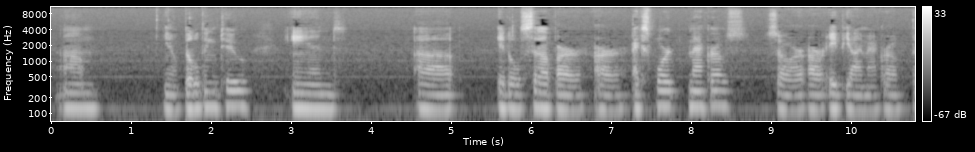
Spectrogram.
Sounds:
Speech

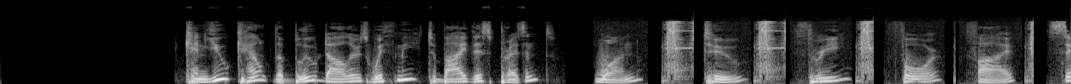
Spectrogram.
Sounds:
Speech synthesizer, Cash register, Speech

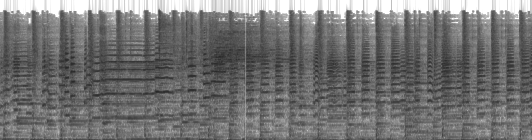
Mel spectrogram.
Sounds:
Swing music, Music

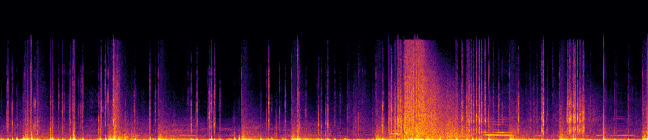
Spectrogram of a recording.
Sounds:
firing muskets

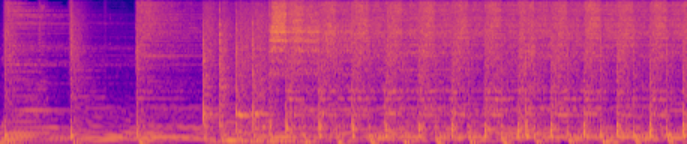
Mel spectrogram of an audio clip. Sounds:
Music

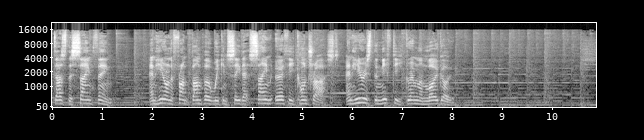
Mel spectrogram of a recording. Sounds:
Music, Bass drum, Speech

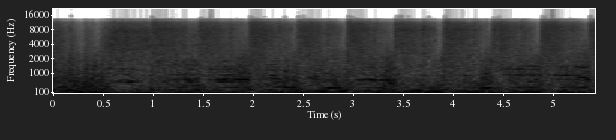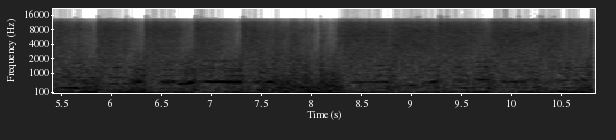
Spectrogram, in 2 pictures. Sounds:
Singing

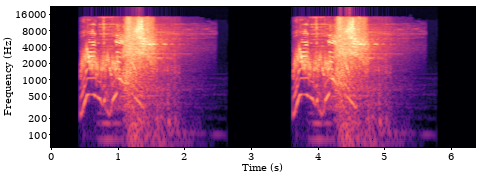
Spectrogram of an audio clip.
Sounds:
Speech

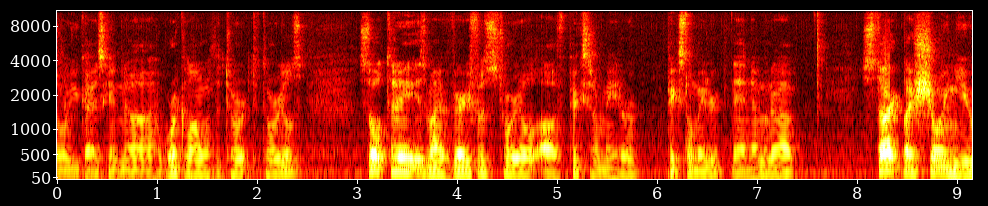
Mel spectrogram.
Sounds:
Speech

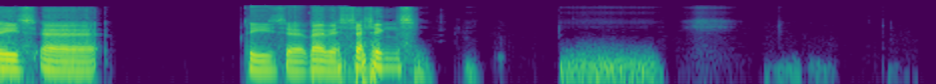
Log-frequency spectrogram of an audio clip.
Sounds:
Speech

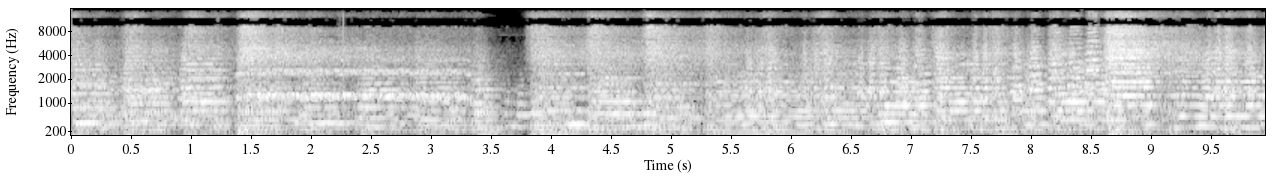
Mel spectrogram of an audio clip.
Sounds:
Brass instrument, Music

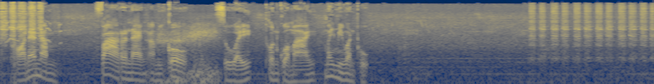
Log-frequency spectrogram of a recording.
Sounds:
Mouse, Speech

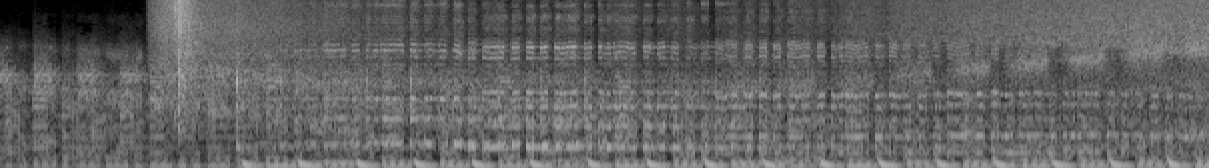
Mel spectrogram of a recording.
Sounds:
Trance music, Music, Electronic music, Techno

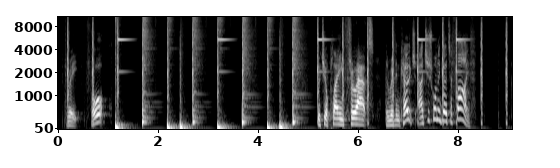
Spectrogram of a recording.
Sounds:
Hi-hat, Music, Speech, Musical instrument, Drum kit, Drum

